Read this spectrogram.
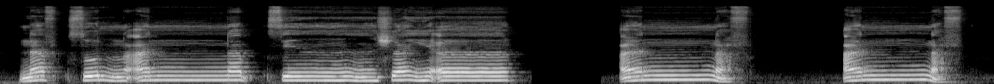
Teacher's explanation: Kita harus bacanya secara idgham kamil, harus masuk secara sempurna. Bunyi nun masuk kepada bunyi nun yang kedua.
